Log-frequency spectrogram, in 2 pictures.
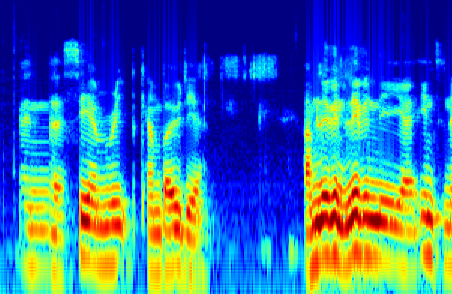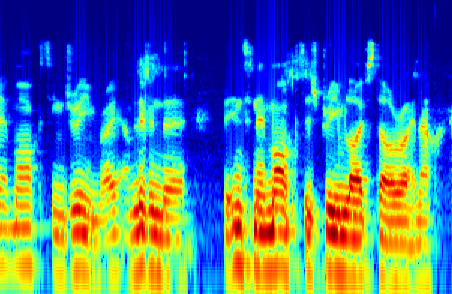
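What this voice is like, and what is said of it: UK accent. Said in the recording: “He may have a UK accent”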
